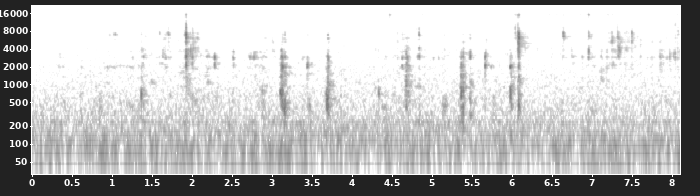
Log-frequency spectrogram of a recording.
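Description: A person chewing a mouthful of chicken drumstick: faint, irregular mouth clicks and smacks.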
